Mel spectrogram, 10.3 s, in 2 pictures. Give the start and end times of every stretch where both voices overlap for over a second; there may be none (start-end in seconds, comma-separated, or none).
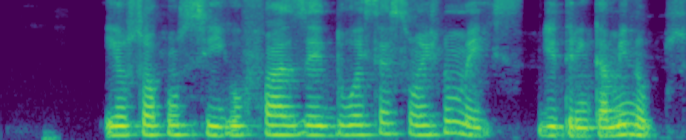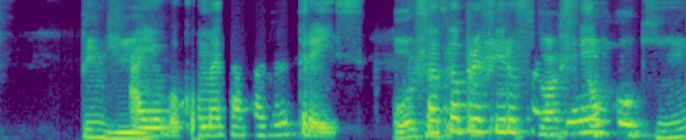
8.2-9.7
